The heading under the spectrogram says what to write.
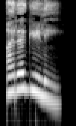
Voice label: "ಅರೆಕಾಲ್", Kannada

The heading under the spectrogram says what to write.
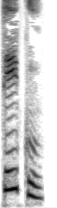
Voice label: "ತೇಕು", Kannada

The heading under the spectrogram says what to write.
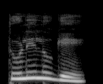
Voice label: "ತುಳಿಲ್ಗೆಯ್", kannada

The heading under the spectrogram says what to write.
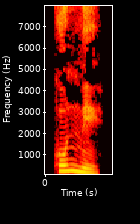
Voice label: "ಕೊಞ್ಞೆ", Kannada

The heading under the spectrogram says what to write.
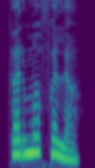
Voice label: "ಕರ್ಮಫಲ", Kannada

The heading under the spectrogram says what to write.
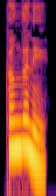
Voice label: "ಕೊಂಕಾನ್", Kannada

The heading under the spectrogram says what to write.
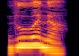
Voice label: "ಧುವನ", kannada

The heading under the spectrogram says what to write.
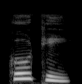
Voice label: "ಘೋಟಿ", Kannada

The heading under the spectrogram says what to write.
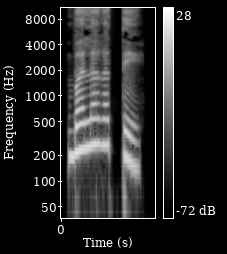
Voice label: "ಅತ್ತೆ", Kannada

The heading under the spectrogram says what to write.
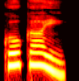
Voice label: "ಕಗ್ಗಾಯಿ", Kannada

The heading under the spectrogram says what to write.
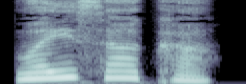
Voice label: "ವಯಸ್ಕ", kannada

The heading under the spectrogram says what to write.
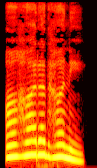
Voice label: "ಆಹಾರದಾನ", Kannada

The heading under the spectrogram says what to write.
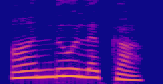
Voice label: "ಆಂದೋಲಕ", Kannada

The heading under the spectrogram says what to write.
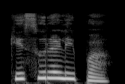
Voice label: "ಕಿಸುರಳಿಪ", Kannada

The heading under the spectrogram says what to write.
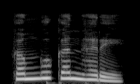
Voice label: "ಕಂಬುಕಂಧರೆ", Kannada

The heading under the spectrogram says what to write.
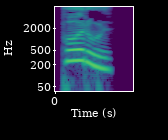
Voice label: "ಪೊರುಳ್", Kannada

